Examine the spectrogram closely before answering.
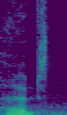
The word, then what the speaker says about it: herb: They pronounce H in herbs.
